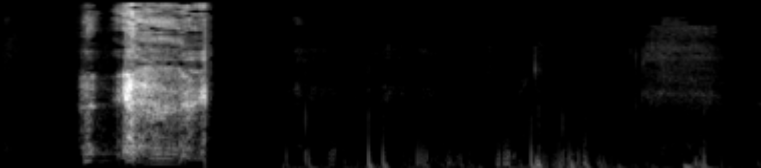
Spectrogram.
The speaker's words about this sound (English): And I apologize, I was not coughing like this at prayer meeting. This is something new.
